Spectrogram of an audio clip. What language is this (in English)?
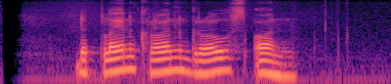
Sundanese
